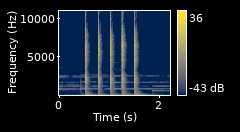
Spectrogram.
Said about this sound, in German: Es musste so gegen 23 Uhr gewesen sein, als es plötzlich am Fenster klopfte.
